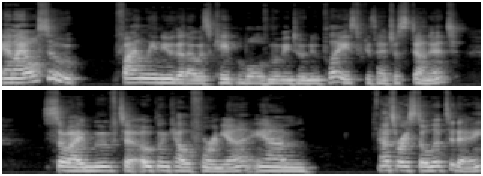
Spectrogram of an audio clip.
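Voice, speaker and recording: A woman speaks in an ordinary speaking voice at a medium pitch. Her pace is fairly quick and her intonation fairly even. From Oregon, US. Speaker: nonprofit CEO. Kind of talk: interview.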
